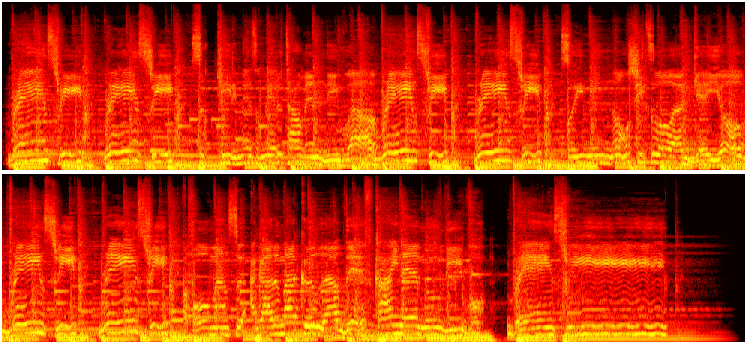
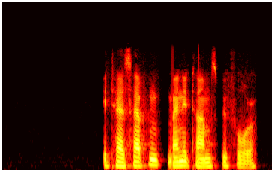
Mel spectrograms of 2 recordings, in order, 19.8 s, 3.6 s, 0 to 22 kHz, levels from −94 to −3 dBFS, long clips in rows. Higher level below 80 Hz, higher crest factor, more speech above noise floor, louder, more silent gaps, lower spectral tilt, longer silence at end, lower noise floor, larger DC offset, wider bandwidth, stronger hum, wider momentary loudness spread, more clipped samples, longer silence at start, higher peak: first, -34 dBFS vs -54 dBFS; second, 12 dB vs 22 dB; second, 25 dB vs 64 dB; second, -27 LUFS vs -23 LUFS; neither; second, -5 dB/octave vs -6.5 dB/octave; first, 0.4 s vs 0.25 s; second, -52 dBFS vs -86 dBFS; neither; first, over 20 kHz vs 7.2 kHz; neither; second, 3 LU vs 9 LU; neither; second, 0.05 s vs 1.35 s; second, -14 dBFS vs -4 dBFS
